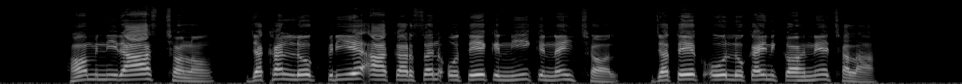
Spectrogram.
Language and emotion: Maithili, sad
